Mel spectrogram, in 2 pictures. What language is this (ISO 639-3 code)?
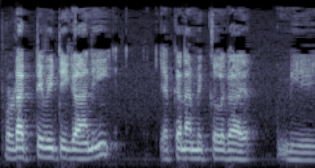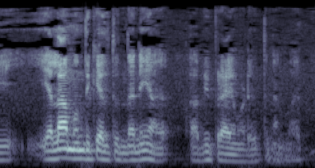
tel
